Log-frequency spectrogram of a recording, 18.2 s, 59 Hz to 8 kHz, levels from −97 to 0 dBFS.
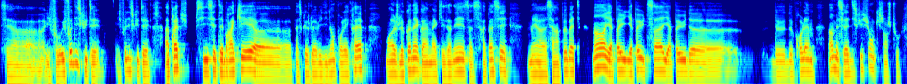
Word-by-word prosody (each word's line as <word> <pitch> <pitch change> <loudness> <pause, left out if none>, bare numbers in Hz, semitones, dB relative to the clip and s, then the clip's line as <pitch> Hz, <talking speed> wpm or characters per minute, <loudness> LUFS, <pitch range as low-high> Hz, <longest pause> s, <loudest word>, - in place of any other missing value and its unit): c'est, 95 - -9
heu, 90 -2 -5
il - - -5
faut 105 +2 -1
il 120 - +3
faut 200 - +4
discuter 125 - -2 0.3
il - - -14
faut - - -5
discuter. 115 -5 -2 0.3
Après 145 +9 +6
tu 150 0 -14 0.2
s'il 125 0 +3
s'était 125 -1 +3
braqué, 125 +4 +4
heu, 100 -3 +2
parce 95 -1 -8
que 110 - -3
je 105 - -7
lui 110 - 0
avais 105 0 -2
dit: 100 +1 -5
«Non» 115 +2 -1
pour 105 -2 -3
les 105 -1 0
crêpes, 145 +4 +2 0.4
moi 110 +1 +1
je 105 - -5
le 105 - +2
connais 135 +4 +2
quand 115 -4 0
même 100 0 0
avec 105 0 -3
les 105 -1 -4
années, 120 +4 +1
ça 100 -6 -6
serait 95 +2 -9
passé, 125 0 -1 0.4
mais, 105 +1 -2
heu, 105 -1 -1
c'est 100 - -5
un 100 +1 -1
peu 130 +6 0
bête. 125 -1 0 0.2
Non, 145 - +3
non, - - +8
il 145 - +5
y - - +7
a - - +1
pas 125 0 +2
eu 130 - +3
il 120 -1 +3
a - - +3
pas 140 - +1
eu 130 - +2
de - - -14
ça, 130 0 +2
il 125 - +2
y 115 - +4
a 105 - +1
pas 115 +2 -2
eu 120 0 +3
de 110 -3 -3 0.6
de 110 +1 -5
de 110 +2 -5
problèmes. 125 +1 -1 0.3
Non, 140 +2 +1
mais 140 - +2
c'est 120 -2 -5
la 110 - +3
discussion 145 +6 -6
qui - - -18
change 100 -2 -10
tout. 100 -2 -15
115 Hz, 245 wpm, -25 LUFS, 105-125 Hz, 0.6 s, non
